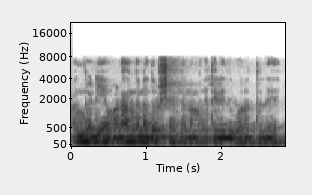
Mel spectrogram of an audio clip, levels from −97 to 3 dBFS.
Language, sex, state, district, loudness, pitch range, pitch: Kannada, male, Karnataka, Koppal, -15 LUFS, 100-110 Hz, 105 Hz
